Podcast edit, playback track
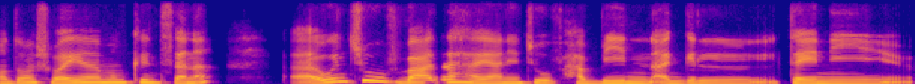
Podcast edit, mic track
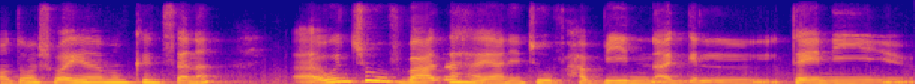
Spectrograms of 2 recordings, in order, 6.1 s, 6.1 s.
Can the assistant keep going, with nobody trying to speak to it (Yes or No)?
Yes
